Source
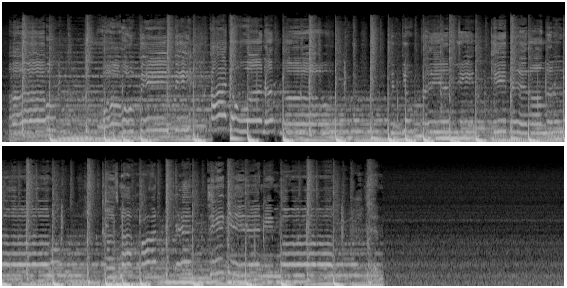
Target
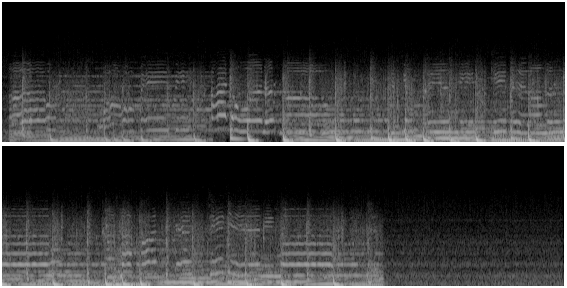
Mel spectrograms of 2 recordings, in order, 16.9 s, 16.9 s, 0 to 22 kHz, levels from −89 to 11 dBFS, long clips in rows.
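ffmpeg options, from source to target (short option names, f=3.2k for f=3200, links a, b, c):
-filter_complex "[0:a]acrusher=bits=3:mode=log:mix=0:aa=0.000001,asettb=1/sr,asplit=3[a][b][c];[a]atrim=end=0.434[d];[b]atrim=start=0.43:end=3.23,asetpts=PTS-STARTPTS,afade=t=in:d=0.004:c=qsin,afade=t=out:st=2.796:d=0.004:c=qsin,acrossover=split=110|250|590|1700[e][f][g][h][i];[e]acompressor=threshold=-24dB:ratio=4[j];[f]acompressor=threshold=-39dB:ratio=4[k];[g]acompressor=threshold=-38dB:ratio=4[l];[h]acompressor=threshold=-28dB:ratio=4[m];[i]acompressor=threshold=-36dB:ratio=4[n];[j][k][l][m][n]amix=inputs=5:normalize=0[o];[c]atrim=start=3.226[p];[d][o]acrossfade=d=0.004:c1=hsin:c2=qsin[q];[q][p]acrossfade=d=0.004:c1=qsin:c2=hsin,lowpass=f=2.3k:w=0.5412,lowpass=f=2.3k:w=1.3066,asplit=2[r][s];[s]adelay=14,volume=-12dB[t];[r][t]amix=inputs=2:normalize=0,acrusher=bits=9:dc=4:mix=0:aa=0.000001,aemphasis=mode=reproduction:type=cd,bandreject=f=520:w=12,volume=-8.5dB"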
